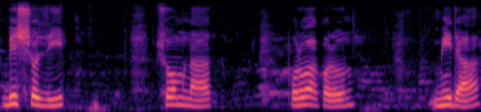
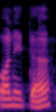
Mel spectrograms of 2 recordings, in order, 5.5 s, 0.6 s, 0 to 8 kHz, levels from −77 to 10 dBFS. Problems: none marked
